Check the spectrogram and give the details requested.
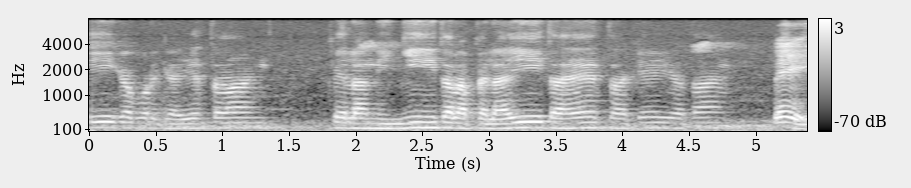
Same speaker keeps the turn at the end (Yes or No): No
